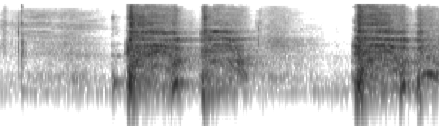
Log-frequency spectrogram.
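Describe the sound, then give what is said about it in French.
Someone clears their throat in three loud, harsh, rasping bursts. The first two come close together, and a short pause comes before the last. “éclaircir un peu la gorge, si vous me permettez”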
